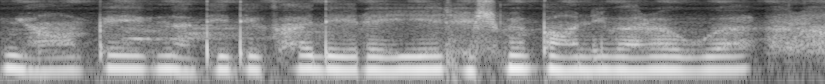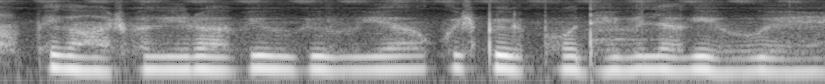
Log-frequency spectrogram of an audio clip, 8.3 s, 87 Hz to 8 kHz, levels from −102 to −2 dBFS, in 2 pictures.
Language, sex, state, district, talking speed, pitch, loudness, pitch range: Hindi, female, Bihar, Darbhanga, 225 wpm, 195 Hz, -19 LUFS, 185-200 Hz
